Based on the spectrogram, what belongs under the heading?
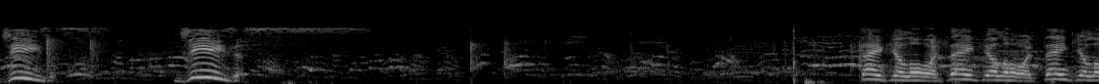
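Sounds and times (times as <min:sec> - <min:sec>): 
speech: 0:00.0 - 0:00.8, 0:01.8 - 0:02.7, 0:08.6 - 0:10.9
audience clapping hands: 0:00.2 - 0:01.2, 0:04.7 - 0:09.4.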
